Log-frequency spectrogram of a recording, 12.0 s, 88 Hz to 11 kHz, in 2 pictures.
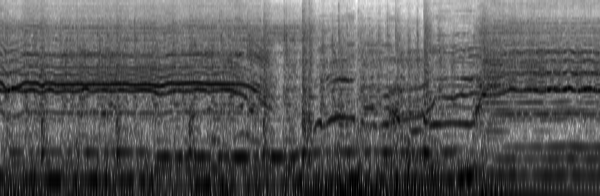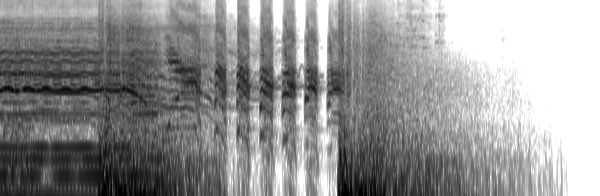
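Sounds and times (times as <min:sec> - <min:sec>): deep explosion boom: 0:07.0 - 0:07.7, 0:09.4 - 0:11.7.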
